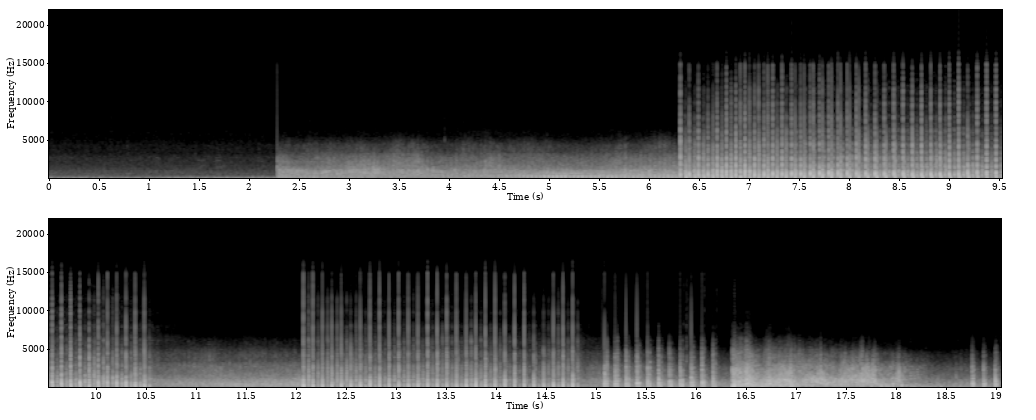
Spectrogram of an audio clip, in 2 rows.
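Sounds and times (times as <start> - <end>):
helicopter rotor and turbines: 0.0 - 19.0
helicopter cannon firing burst: 2.3 - 10.8, 12.0 - 19.0.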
